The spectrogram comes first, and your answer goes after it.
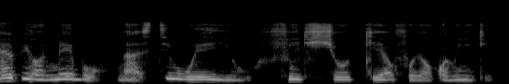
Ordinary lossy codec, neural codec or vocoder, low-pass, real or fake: none; codec, 16 kHz, 4 kbps, FunCodec, trained on Chinese and English, 50 frames a second; none; fake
